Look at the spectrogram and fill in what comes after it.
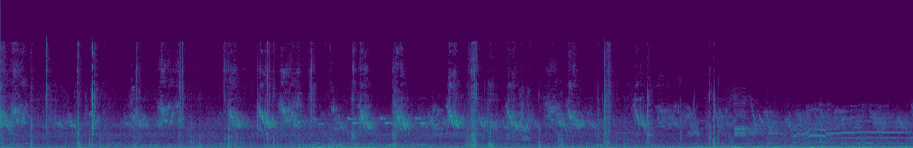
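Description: Small birds chirping in quick, repeated short falling notes, with a few light clicks between them. About nine seconds in, a longer, steady pitched call takes over.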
